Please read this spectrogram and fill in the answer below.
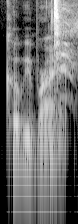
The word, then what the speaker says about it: Kobe Bryant: Like, notoriously, like, Kobe O'Bryant was, like, did I say that right? Am I just drunk? Kobe Bryant. Kobe, and I said O'Bryant. Kobe Bryant.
